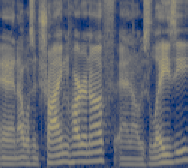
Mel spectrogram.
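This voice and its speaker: A man speaks with ordinary pitch variation. The recording is very clean, the background silent. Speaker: gaming live streamer. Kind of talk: live stream chat. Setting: live stream. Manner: fast.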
